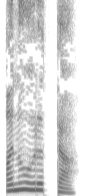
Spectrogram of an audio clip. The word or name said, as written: ಅನುವೃತ್ತ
